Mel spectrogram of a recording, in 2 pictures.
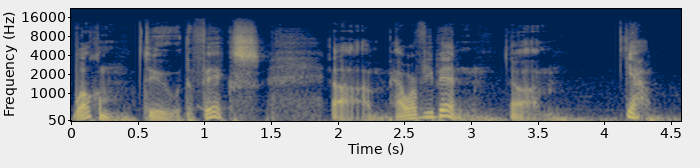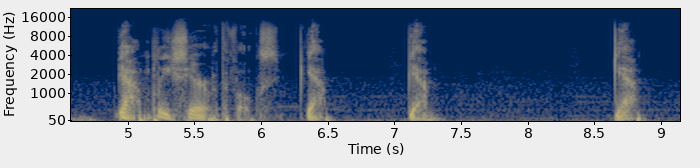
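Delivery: soft, hushed, smooth public-radio host style. Joking about a guest walking in, the speaker does a Paris impression by way of NPR. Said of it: "like Paris by way of N P R".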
